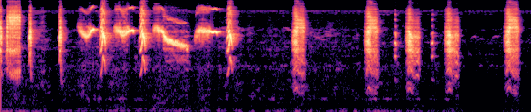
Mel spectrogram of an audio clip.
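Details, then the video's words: Long-tailed shrike singing on a lure recording meant to provoke reluctant shrikes into song: harsh scratchy bursts mixed with clear whistled, slurred notes early on, then spaced raspy chattering phrases, with faint low thumps beneath. "PANCINGAN AMPUH CENDET SUSAH BUNYI"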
